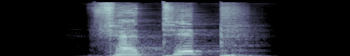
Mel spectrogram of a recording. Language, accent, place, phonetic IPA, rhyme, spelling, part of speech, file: German, Germany, Berlin, [fɛɐ̯ˈtɪp], -ɪp, vertipp, verb, De-vertipp.ogg
- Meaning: singular imperative of vertippen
